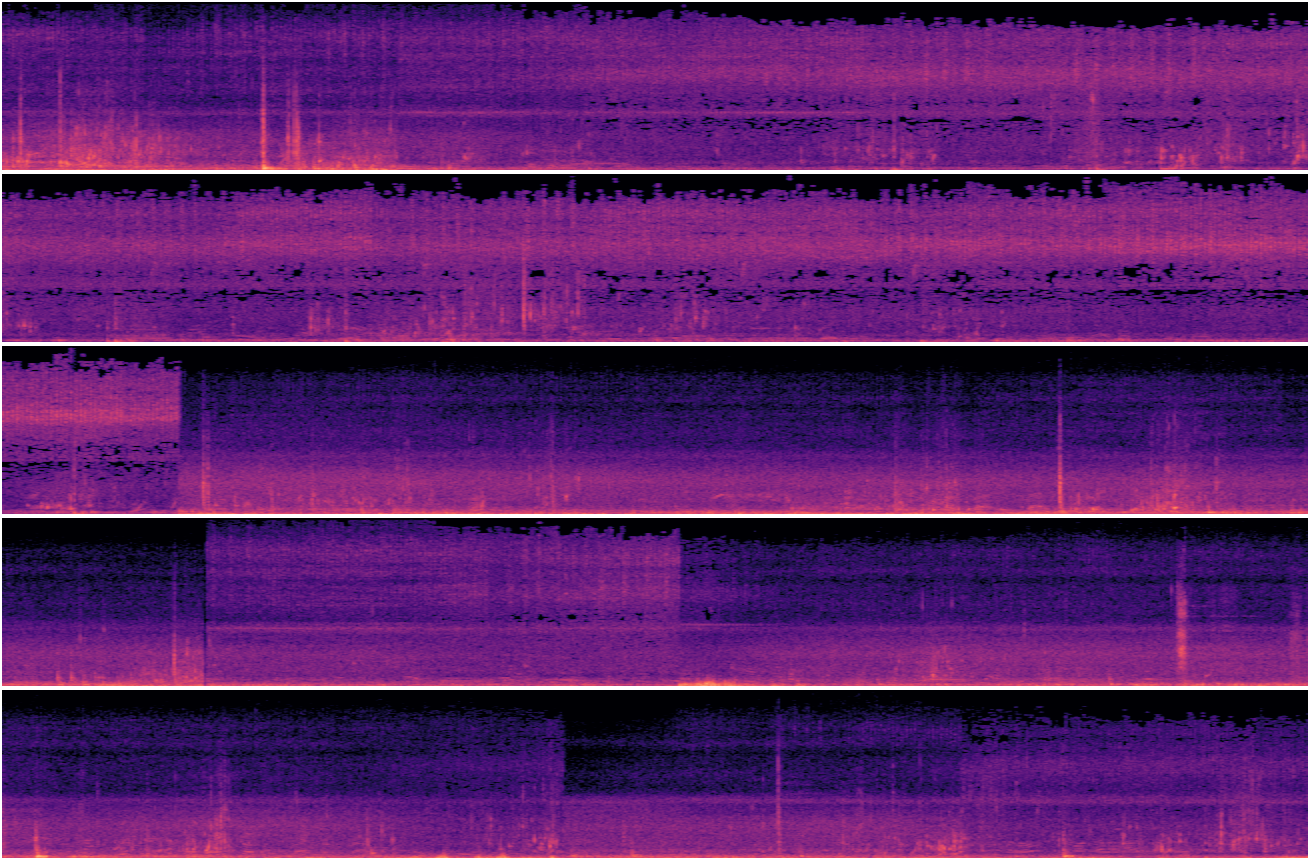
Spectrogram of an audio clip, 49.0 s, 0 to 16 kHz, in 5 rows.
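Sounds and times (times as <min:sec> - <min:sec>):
paddle strokes in water: 0:00.0 - 0:48.9.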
